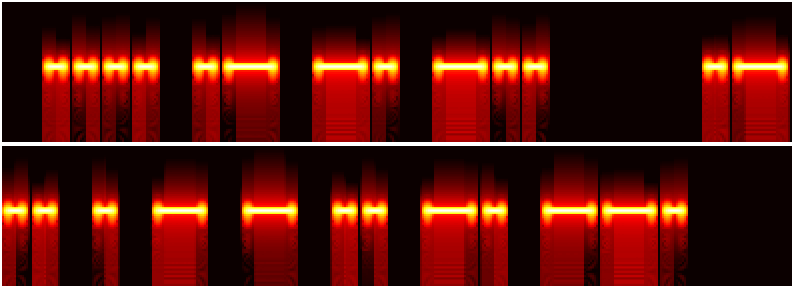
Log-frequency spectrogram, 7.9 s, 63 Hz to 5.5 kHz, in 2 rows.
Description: Morse code, heard as a keyed tone, about 16 wpm, 700 Hz. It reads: HAND LETTING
